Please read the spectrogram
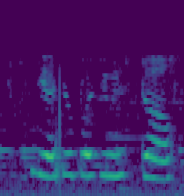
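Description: A child singing a few short, high held notes without clear words, with a brief click about halfway through.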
